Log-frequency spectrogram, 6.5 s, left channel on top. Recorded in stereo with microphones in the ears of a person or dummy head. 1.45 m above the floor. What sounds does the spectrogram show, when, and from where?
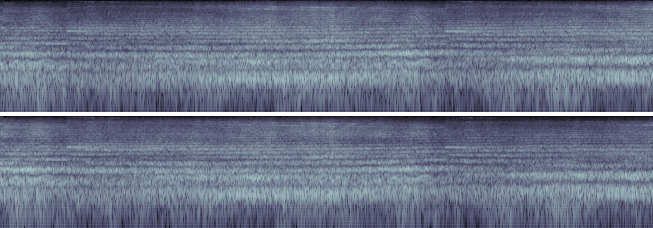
0.0 s an aircraft: 20° right (ahead or behind); by 6.5 s 15° left (ahead or behind)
